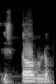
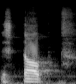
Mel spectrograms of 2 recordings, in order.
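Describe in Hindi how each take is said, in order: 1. अंत का -ed t जैसा सुनाई नहीं देता। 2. अंत का -ed सादे t जैसा सुनाई देता है। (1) "जिसे आप अभी तक स्टॉप्ड पढ़ते आ रहे थे, गलत था वो" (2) "तो इसको पढ़ा जाएगा स्टॉप्ड"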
